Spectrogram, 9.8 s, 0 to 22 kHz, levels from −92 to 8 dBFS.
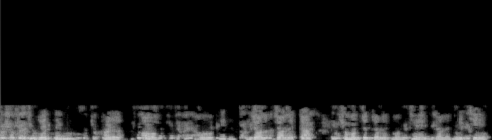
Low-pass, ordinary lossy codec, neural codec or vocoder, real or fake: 5.4 kHz; MP3, 24 kbps; vocoder, 22.05 kHz, 80 mel bands, WaveNeXt; fake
